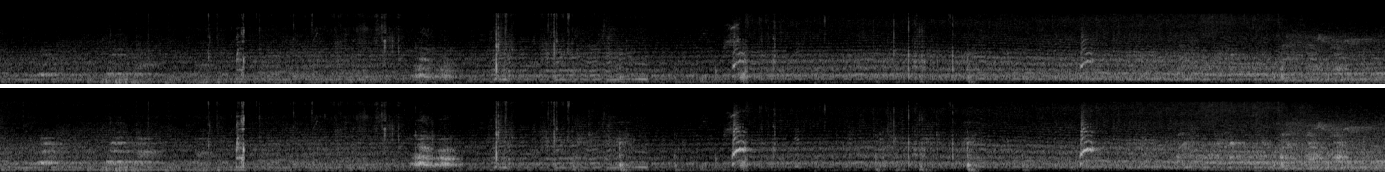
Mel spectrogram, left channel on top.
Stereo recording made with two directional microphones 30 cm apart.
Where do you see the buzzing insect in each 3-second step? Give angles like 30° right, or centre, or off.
10° right, centre, 10° left, centre, 20° right.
